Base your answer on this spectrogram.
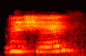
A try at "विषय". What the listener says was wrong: विषय, विषय में बेटा श पूरा, ओके।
